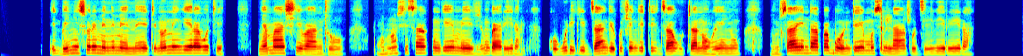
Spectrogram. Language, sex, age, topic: Ndau, male, 25-35, health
